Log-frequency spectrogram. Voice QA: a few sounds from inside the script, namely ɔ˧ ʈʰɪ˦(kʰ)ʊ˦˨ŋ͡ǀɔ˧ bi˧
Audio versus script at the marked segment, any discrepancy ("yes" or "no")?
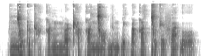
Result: yes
